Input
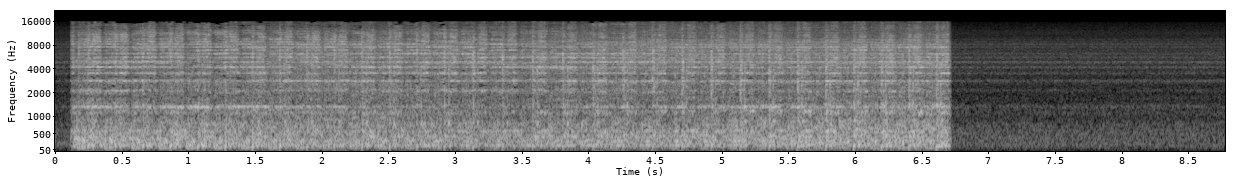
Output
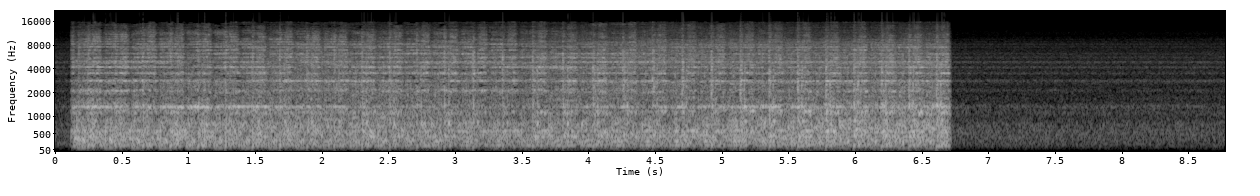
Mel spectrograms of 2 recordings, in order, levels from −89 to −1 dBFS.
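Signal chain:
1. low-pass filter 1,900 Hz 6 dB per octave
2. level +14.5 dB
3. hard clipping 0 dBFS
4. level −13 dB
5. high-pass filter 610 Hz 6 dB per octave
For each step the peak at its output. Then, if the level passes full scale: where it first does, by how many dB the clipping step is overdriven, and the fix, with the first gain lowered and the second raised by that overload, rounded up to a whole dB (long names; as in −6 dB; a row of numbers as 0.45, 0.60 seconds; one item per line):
−8.0, +6.5, 0.0, −13.0, −11.5 dBFS
step 2, 6.5 dB
step 2 +7.5 dB, step 4 −6 dB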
